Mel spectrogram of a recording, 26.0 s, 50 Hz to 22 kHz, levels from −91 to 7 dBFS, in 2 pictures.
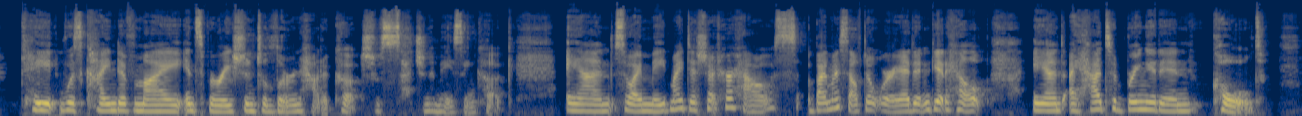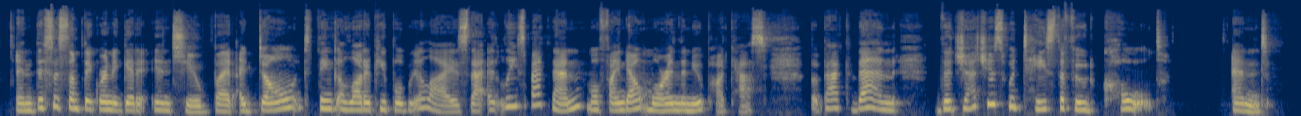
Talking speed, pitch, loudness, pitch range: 195 wpm, 210 Hz, -24 LUFS, 190-250 Hz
